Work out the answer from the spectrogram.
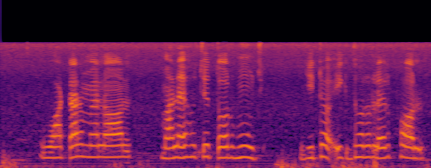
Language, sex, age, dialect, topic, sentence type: Bengali, female, 31-35, Jharkhandi, agriculture, statement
